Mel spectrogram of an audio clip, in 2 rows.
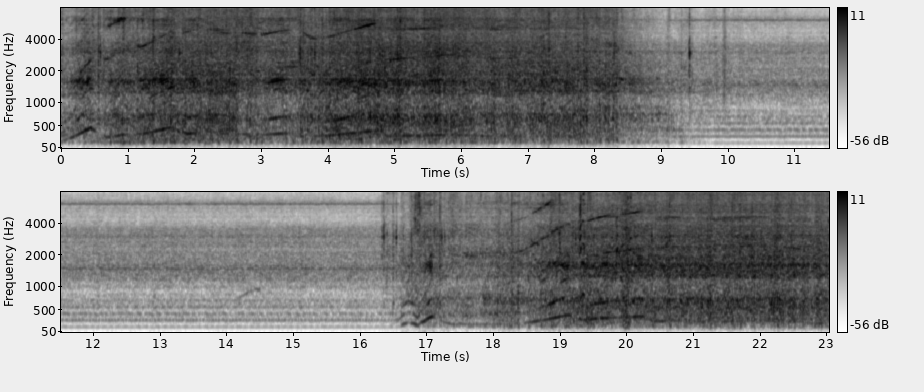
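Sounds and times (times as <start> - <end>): car engine and road noise: 0.0 - 10.2, 16.2 - 23.0
sharp click: 16.2 - 17.9.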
